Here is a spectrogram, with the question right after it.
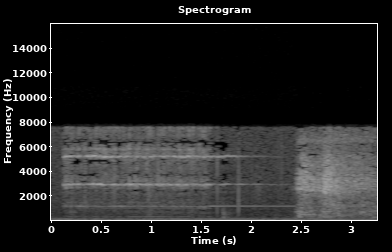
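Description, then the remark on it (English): A doorbell rings in one steady, shrill electric peal lasting a couple of seconds, then cuts off into a wash of hissing background noise. No one speaks. “Oh, I think this is the doorbell.”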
